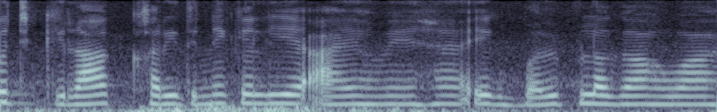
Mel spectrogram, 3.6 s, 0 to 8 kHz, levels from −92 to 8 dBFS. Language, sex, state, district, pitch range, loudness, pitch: Hindi, female, Delhi, New Delhi, 220-230 Hz, -20 LUFS, 220 Hz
